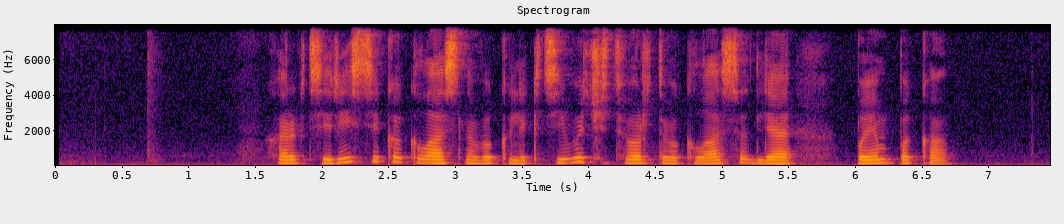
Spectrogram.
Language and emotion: Russian, neutral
